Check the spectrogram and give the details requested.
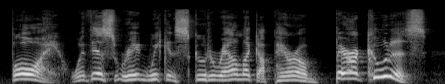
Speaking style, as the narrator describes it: he exclaimed

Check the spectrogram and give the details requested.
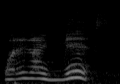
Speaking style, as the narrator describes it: Cherie whispered to Anna

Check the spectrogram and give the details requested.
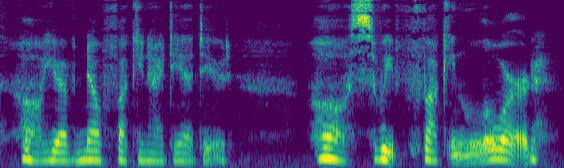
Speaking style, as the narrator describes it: Dean mutters between groans

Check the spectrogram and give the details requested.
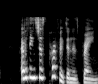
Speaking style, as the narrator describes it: Joni said sharply

